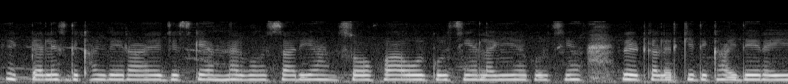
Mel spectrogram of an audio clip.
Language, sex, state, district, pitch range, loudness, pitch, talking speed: Hindi, female, Uttar Pradesh, Gorakhpur, 215-220 Hz, -15 LUFS, 220 Hz, 180 wpm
